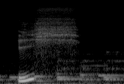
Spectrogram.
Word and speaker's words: ich: Ich mache. You can hear that there are two different ch sounds in this one. Ich, very softly, and mache. It's in the back of the throat. It's very harsh, as if you were spitting out.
